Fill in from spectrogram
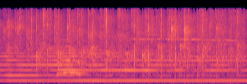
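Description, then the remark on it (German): An audience claps steadily for about five seconds, a dense, irregular patter of hand claps over a constant low humming tone, with a brief rising-and-falling whistle-like sound early on. “Wer jetzt klatscht, dann soll es weitergehen.”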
